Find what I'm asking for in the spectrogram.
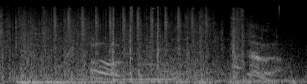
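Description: Gunfire rattles through an Uncharted 4 multiplayer match, with sustained rapid shots and bursts close by, while someone talks over the shooting.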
